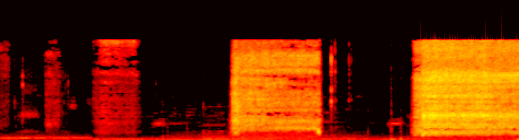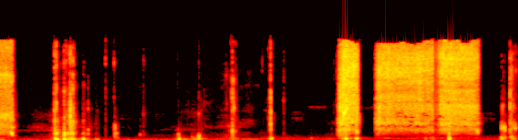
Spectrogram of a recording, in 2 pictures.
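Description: Three short bursts of aerosol spray, each about a second long, with light clicks and knocks of handling between them.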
